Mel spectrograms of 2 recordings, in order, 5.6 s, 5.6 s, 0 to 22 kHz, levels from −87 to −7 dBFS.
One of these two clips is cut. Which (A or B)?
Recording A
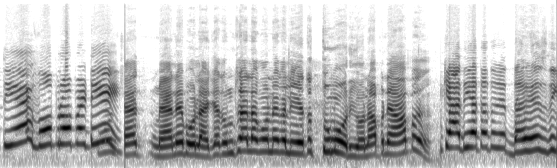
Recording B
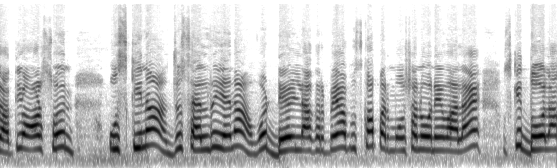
A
